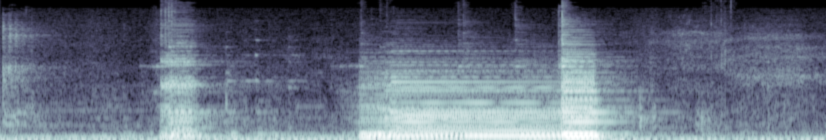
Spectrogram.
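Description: Steel-string acoustic guitar strummed briefly: a short stroke about a second in, then a chord ringing for about a second, cut off by a sharper stroke near three seconds.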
